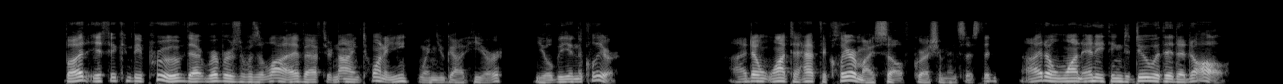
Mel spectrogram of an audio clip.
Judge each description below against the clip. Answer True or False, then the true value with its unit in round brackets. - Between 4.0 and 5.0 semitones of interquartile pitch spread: True (4.7 semitones)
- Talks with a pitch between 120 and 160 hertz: True (135 Hz)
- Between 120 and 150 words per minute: False (195 wpm)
